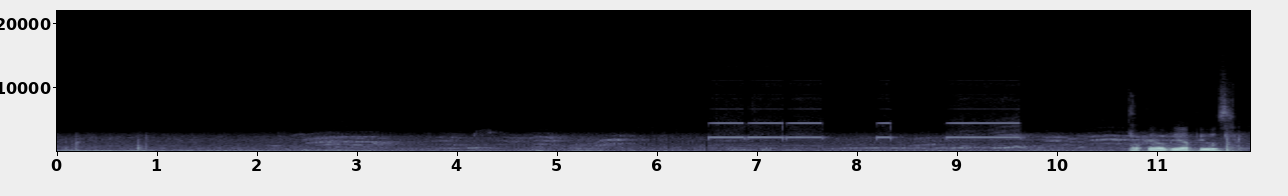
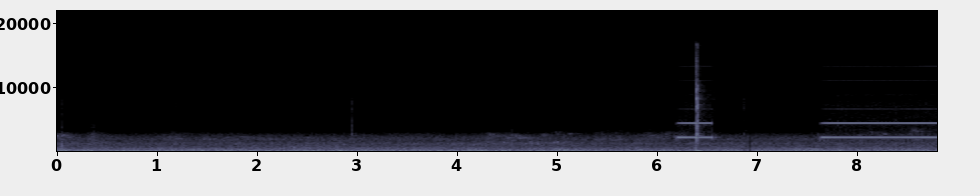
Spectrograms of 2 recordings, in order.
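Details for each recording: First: 2kVA UPS charger card repair: multimeter in continuity mode across the refitted fuse gives a few short thin high beeps on a quiet bench, so the fuse is good. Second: 2kVA UPS charger card: multimeter in continuity mode across the bridge rectifier gives a steady continuity beep over quiet room hum, showing a short circuit in the rectifier.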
